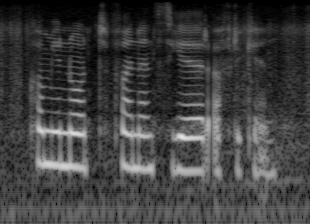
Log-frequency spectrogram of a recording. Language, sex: English, female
